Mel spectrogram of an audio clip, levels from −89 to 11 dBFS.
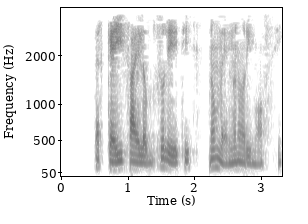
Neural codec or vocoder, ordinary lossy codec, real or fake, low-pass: none; MP3, 16 kbps; real; 3.6 kHz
